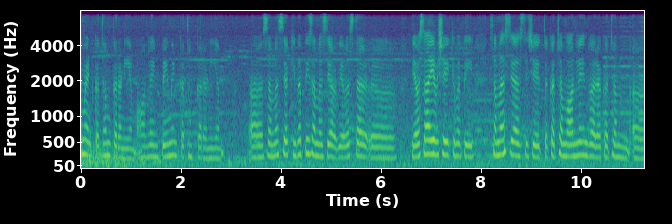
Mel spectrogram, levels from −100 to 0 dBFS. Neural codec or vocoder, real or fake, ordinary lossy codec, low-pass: none; real; none; 7.2 kHz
